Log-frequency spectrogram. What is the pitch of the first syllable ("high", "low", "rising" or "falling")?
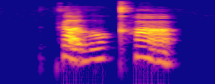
falling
